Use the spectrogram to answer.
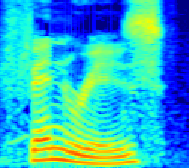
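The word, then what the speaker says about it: Fenriz: It focuses on two musicians, one called, and I'm going to mispronounce it, Fenris. – Perfect.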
